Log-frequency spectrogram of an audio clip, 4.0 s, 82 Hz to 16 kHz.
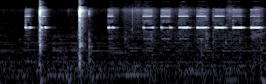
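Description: A Mestek DM100A multimeter gives its lead-error warning after a couple of sharp clicks, with a series of short, evenly spaced electronic beeps repeating steadily, close and clear, with no voices.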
